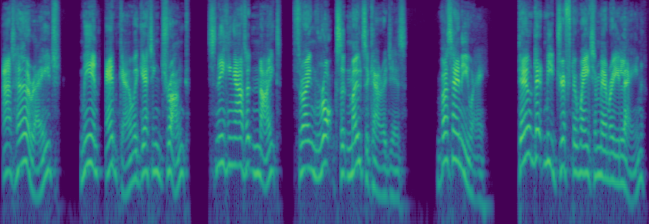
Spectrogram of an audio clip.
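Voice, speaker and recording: Smug, animated old union boss. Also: male voice, high voice, moderate pace, no echo, studio quality, exaggerated voice. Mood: chummy, sly. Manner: chummy, mock-innocent, sly. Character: smug, wily, folksy corrupt union boss, older man. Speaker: voice actor. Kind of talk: video game dialogue acting.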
